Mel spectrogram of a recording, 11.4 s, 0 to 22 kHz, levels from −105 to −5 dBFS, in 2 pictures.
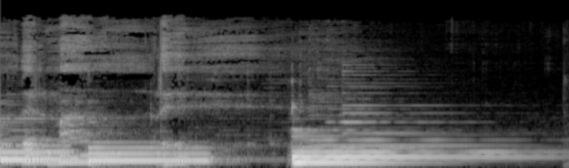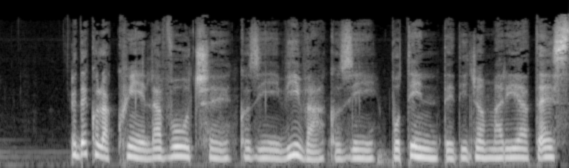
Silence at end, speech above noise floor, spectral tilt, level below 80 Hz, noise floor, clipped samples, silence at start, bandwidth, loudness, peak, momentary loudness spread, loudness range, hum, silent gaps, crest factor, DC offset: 0 s; 37 dB; -5 dB/octave; -58 dBFS; -61 dBFS; under 0.1%; 0 s; 16 kHz; -26 LUFS; -6 dBFS; 16 LU; 6 LU; none; none; 20 dB; under 0.1%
